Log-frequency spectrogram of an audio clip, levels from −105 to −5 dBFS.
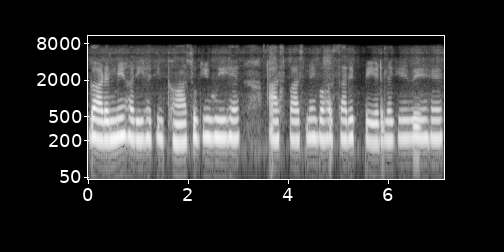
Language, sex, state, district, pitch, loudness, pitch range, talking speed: Hindi, female, Rajasthan, Jaipur, 220 Hz, -17 LUFS, 210-225 Hz, 135 wpm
